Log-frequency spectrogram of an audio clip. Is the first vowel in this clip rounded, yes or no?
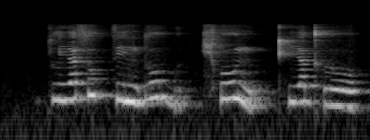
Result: no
